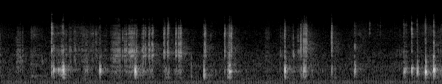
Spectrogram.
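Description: Light clicks and scrapes of a cut-open Wix oil filter's metal canister being handled as its pleated element is worked out, with a quick run of clicks near the end.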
